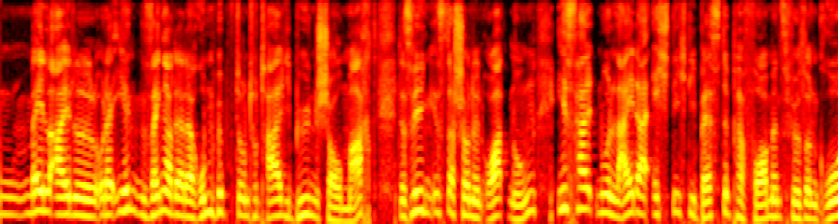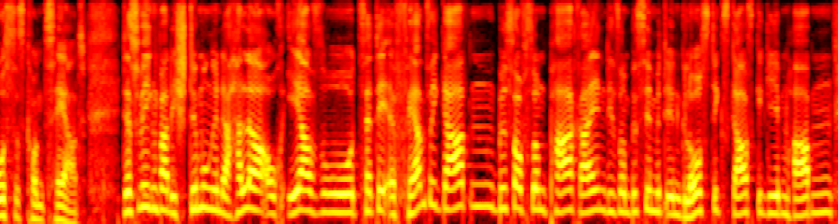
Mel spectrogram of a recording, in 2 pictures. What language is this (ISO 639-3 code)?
deu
